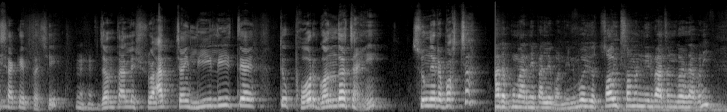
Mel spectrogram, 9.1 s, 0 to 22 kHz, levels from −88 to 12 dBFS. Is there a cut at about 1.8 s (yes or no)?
no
